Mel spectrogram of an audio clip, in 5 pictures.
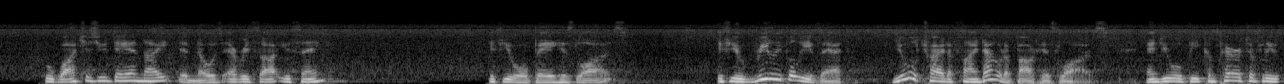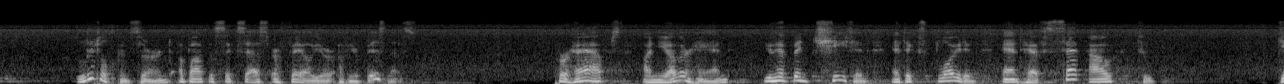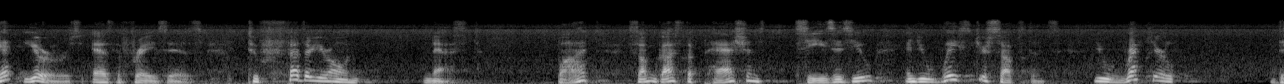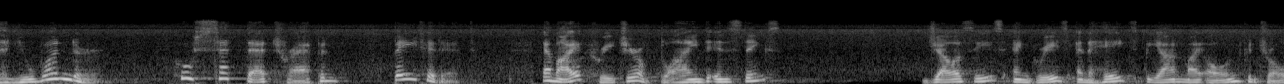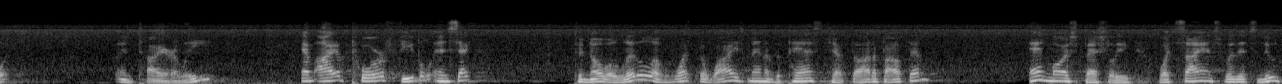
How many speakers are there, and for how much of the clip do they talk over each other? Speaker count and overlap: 1, no overlap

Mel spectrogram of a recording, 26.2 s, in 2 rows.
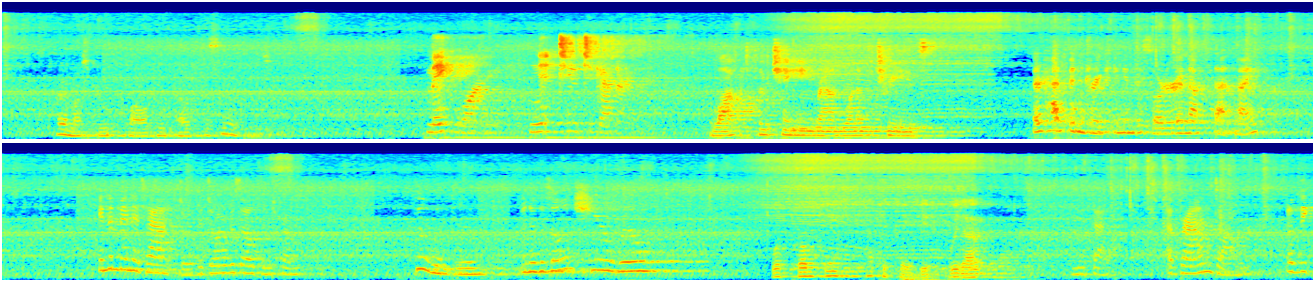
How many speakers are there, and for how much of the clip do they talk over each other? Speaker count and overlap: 7, no overlap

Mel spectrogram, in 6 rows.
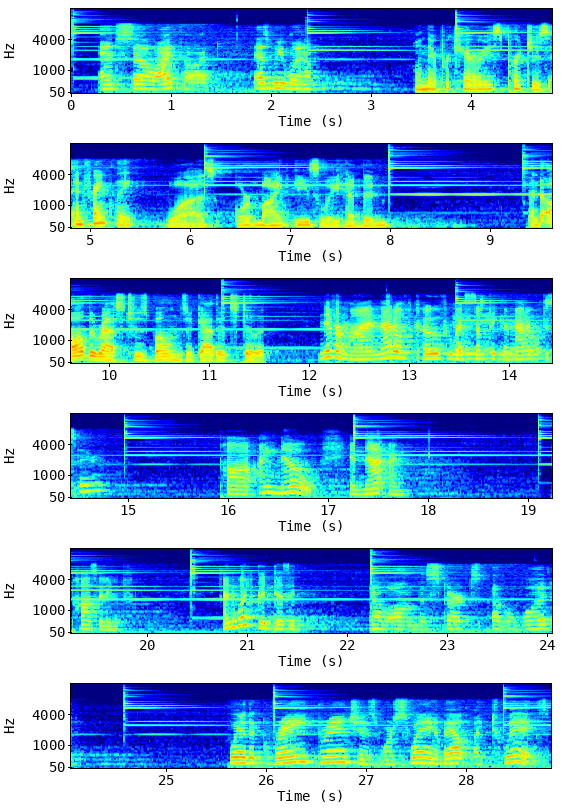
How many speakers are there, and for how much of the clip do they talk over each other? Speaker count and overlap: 6, about 4%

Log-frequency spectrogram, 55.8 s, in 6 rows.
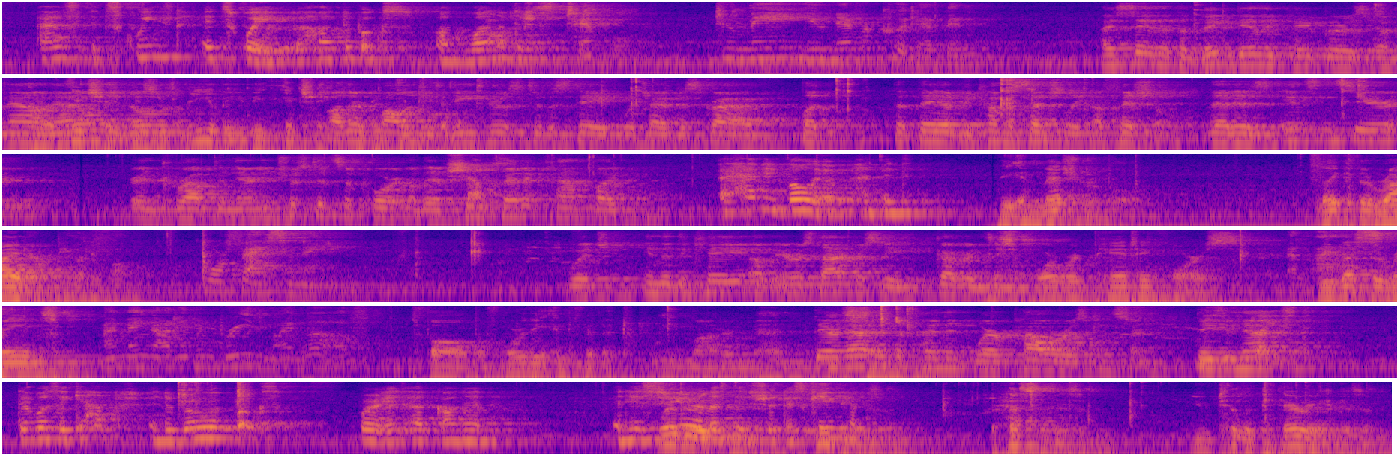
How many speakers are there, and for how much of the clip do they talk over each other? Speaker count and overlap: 4, about 16%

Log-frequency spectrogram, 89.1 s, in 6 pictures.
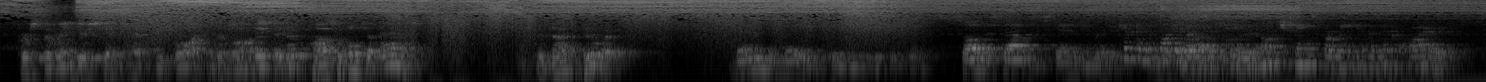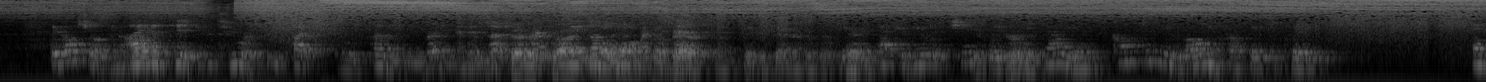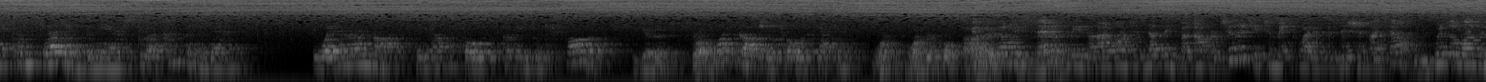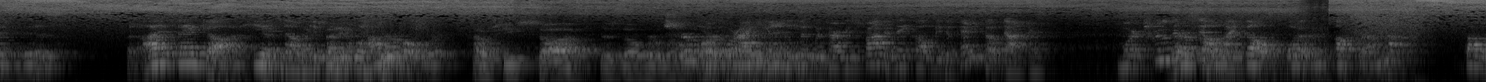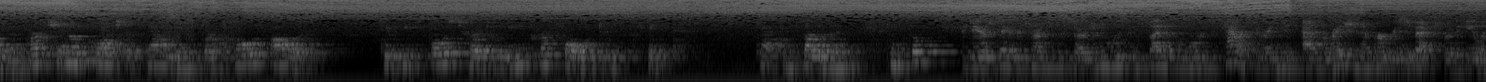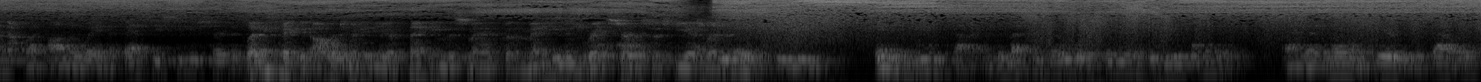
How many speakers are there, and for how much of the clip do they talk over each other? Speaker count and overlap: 6, about 26%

